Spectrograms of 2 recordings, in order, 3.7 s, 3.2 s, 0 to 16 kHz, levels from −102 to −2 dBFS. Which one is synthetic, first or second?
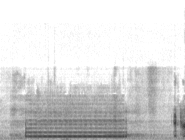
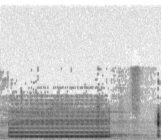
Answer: first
